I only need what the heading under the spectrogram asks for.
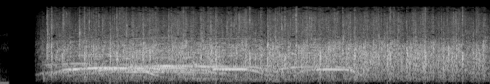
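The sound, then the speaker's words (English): Loud applause from a crowd, a dense, even clatter of clapping that starts abruptly after a brief silence and keeps going strongly to the end. “we got to stop right there, we got to hear some applause.”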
